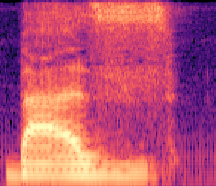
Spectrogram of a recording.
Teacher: when you say baz, the jaw lowers, the tongue has to get to the roof of the mouth, to the palate, to produce we call that the alveolar plate, to produce the fricative sound for z, baz.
